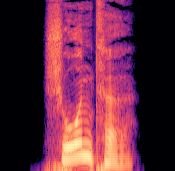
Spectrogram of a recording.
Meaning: inflection of schonen: 1. first/third-person singular preterite 2. first/third-person singular subjunctive II
- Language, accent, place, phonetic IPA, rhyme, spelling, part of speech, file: German, Germany, Berlin, [ˈʃoːntə], -oːntə, schonte, verb, De-schonte.ogg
